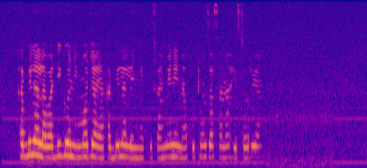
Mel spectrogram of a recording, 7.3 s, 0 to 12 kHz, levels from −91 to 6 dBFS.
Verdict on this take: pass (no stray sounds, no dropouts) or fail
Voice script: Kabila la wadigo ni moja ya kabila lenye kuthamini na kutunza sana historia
pass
